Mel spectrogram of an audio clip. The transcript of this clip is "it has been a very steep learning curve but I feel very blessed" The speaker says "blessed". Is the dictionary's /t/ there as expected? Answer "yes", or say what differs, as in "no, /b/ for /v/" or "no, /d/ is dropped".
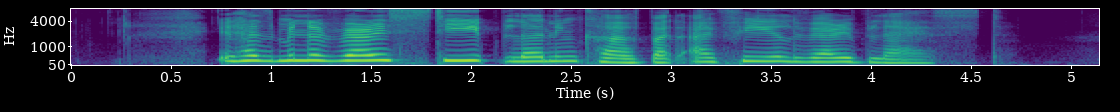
yes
